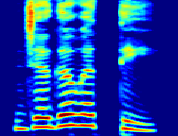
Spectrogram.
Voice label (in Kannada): "ಜಗವತ್ತಿ", kannada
